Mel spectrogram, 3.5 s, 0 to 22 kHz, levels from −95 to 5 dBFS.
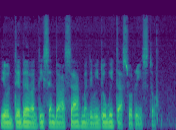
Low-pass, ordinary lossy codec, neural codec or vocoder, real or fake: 14.4 kHz; MP3, 64 kbps; none; real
